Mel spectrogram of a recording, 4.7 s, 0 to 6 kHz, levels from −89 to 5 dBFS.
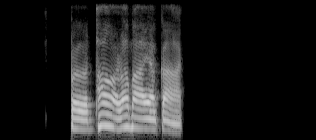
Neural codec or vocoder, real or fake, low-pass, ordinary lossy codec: autoencoder, 48 kHz, 32 numbers a frame, DAC-VAE, trained on Japanese speech; fake; 5.4 kHz; none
